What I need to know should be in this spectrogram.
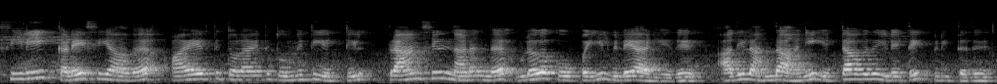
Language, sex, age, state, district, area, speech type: Tamil, female, 30-45, Tamil Nadu, Madurai, urban, read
